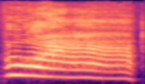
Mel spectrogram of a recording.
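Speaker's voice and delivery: very high, loud mock crying wail; cartoon wail. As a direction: howl like a sobbing cartoon pirate. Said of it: "Fucking tearing up".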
